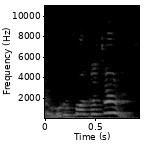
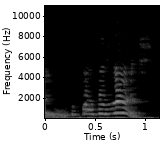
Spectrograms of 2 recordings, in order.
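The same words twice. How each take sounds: First: High, disbelieving question with a rise; incredulous inner voice. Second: High, disbelieving question; incredulous inner voice. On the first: Streamer voicing her thought in her head, high and disbelieving. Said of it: "I say it in my head". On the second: Streamer voicing her own thought about a newcomer, high and incredulous. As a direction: squeak it out in disbelief. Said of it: "Same thing I say". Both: Retold or imitated.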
